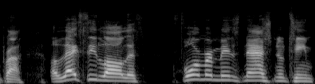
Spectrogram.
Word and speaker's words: Alexi: Because Lexi Lawless, buddy, listen, Lexi Lawless sounds like a loser. Not like Alexi. I want to pronounce his name properly. Alexi Lawless, former men's national team player, sounds like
